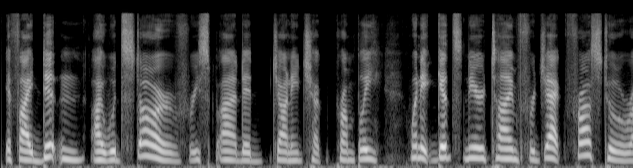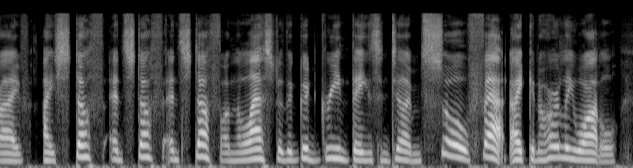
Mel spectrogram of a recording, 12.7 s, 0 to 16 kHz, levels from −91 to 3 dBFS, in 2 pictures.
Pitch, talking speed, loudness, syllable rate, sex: 200 Hz, 200 wpm, -20 LUFS, 4.4 syllables/s, female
